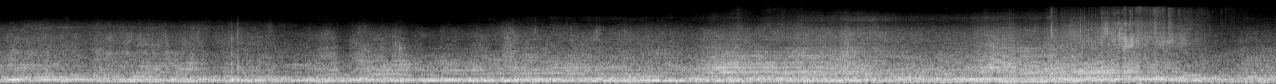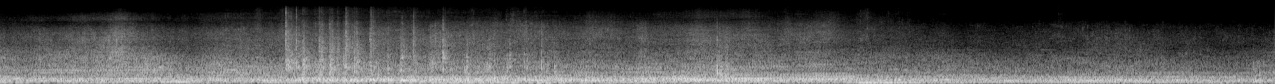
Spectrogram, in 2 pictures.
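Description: Several hobby stock race cars' engines running as they circle a dirt oval, a steady mix of engines with the pitch rising and falling as cars go by.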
